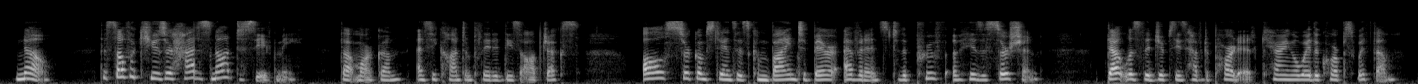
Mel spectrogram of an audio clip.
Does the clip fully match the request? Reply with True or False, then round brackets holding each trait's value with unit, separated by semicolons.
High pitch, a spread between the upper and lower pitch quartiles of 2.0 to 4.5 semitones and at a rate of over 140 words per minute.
True (225 Hz; 3.3 semitones; 155 wpm)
